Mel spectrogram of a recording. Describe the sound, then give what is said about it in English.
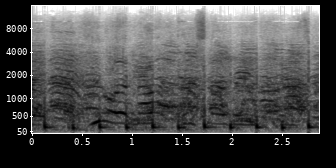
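A crowd of protesting students, linking arms against police officers, chants and screams in unison, a loud rhythmic rising-and-falling chorus of many voices repeating "We will not bow, we will not bend" with sharp shouted accents. “And if you can hear them, they're screaming, "We will not bow, we will not bend."”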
